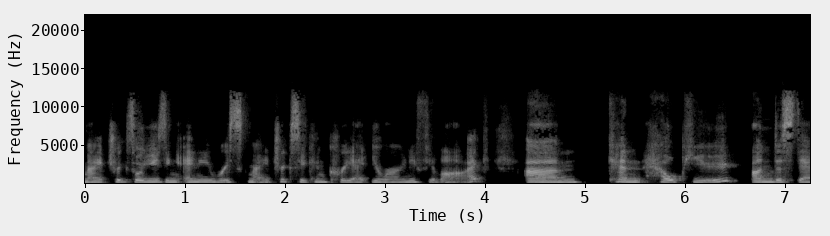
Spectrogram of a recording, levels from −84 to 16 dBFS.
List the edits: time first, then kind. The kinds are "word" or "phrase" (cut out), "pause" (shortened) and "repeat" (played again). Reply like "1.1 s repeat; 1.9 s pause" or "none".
none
